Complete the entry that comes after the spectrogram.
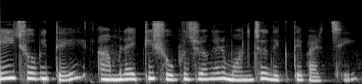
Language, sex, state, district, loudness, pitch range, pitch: Bengali, female, West Bengal, Darjeeling, -12 LUFS, 220-265 Hz, 240 Hz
